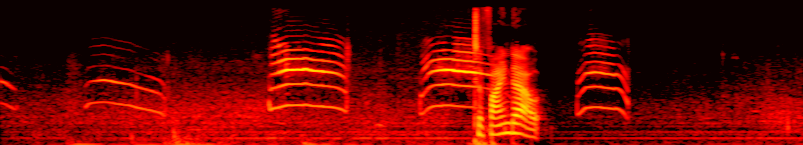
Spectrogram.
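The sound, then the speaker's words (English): A cat meows about five times in a row, clear and fairly loud, with short pauses between the cries, while a person briefly speaks underneath. “We're killing the cat noises.”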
